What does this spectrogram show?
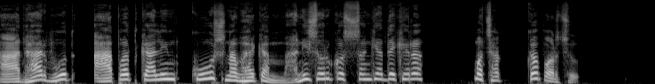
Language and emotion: Nepali, surprised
